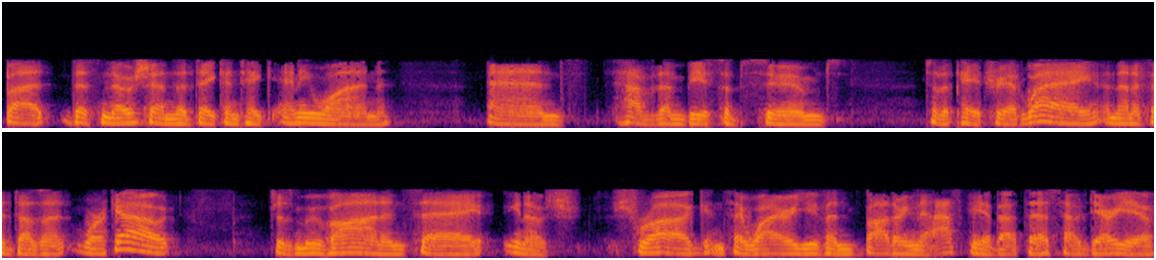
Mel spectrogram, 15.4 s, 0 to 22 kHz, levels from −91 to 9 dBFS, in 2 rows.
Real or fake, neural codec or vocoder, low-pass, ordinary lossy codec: real; none; 7.2 kHz; AAC, 16 kbps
